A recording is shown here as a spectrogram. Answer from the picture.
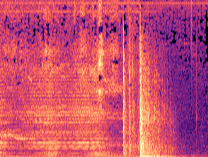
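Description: A door swings shut with a soft click followed by a solid, low thunk, the sound quickly dying away into quiet.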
